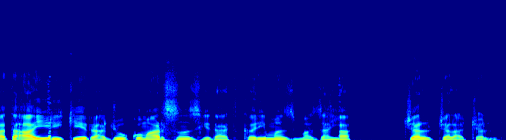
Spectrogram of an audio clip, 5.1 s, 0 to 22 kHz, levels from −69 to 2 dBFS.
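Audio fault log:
0.46–0.50 s and 3.36–3.40 s, damaged data in a compressed stream: two short bursts, each about 44 ms, where the speech is briefly disrupted. Part of the compressed stream got corrupted at those spots, so the decoder couldn't make sense of the frames there. It lost sync and had to hunt for the next valid frame header, and that garbled stretch is what comes out as the blip.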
